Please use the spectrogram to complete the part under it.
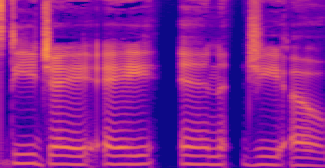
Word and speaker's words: Django: And then there's a silent D in there. So it's D J A N G O, Bixly Django.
